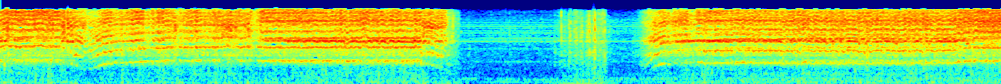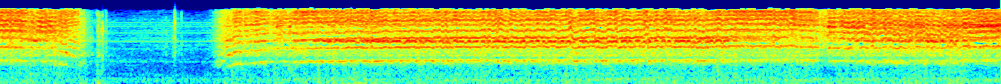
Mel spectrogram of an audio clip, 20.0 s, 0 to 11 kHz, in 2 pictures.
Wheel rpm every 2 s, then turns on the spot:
200, 220, 60, 110, 210, 100, 140, 210, 220, 220.
4-6 10-12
